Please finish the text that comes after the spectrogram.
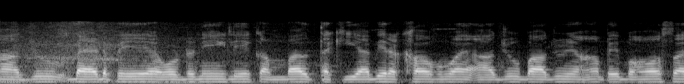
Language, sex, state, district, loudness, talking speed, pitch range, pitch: Hindi, male, Maharashtra, Mumbai Suburban, -16 LUFS, 140 wpm, 120-125 Hz, 120 Hz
